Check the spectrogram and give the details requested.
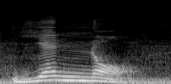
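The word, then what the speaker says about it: lleno: Yeno, like Y-E-N-O is pronounced.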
